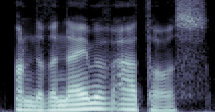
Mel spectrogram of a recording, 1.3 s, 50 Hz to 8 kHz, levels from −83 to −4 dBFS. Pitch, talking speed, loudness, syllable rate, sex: 120 Hz, 225 wpm, -16 LUFS, 6.0 syllables/s, male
